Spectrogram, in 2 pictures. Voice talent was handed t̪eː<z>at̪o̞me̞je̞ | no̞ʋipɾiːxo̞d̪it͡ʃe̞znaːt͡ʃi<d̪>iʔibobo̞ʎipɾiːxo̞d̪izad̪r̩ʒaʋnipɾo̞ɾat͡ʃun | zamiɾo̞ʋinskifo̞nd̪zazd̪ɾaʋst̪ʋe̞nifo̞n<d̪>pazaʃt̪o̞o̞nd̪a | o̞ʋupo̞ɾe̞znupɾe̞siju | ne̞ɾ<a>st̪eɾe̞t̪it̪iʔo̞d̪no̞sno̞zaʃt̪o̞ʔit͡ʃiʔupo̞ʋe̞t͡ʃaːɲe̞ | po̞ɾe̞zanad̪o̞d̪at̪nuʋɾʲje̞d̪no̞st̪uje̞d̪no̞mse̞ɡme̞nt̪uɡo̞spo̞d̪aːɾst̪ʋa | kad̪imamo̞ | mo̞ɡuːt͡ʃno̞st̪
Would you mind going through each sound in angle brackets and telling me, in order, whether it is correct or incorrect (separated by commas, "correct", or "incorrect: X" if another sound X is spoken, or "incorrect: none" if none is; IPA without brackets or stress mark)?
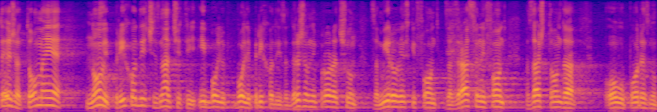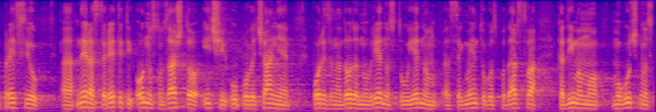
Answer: incorrect: ʒ, incorrect: t̪, correct, correct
